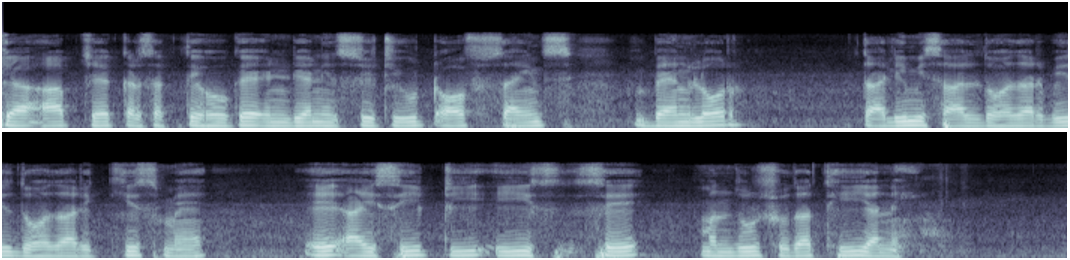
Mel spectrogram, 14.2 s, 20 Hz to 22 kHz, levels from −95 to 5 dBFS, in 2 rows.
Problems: constant background noise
